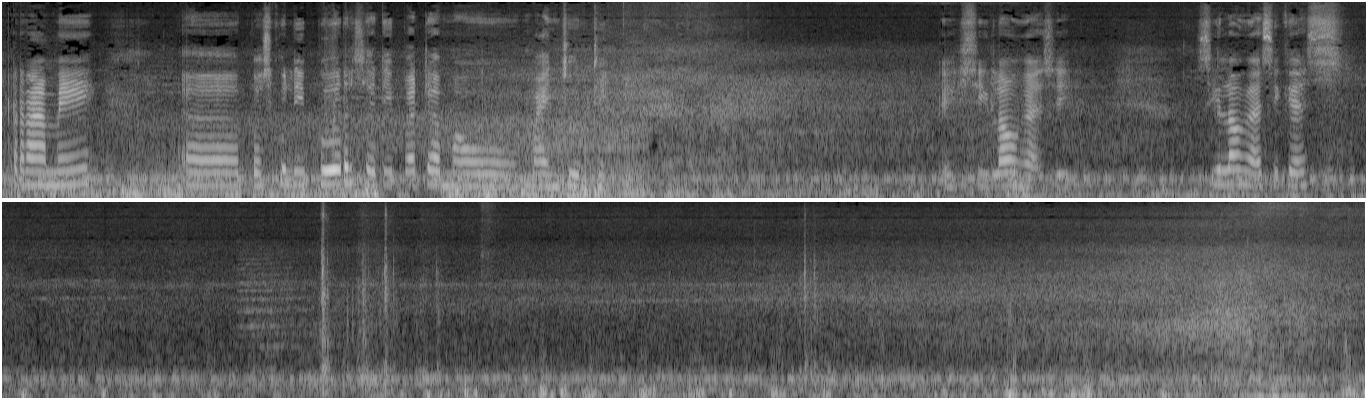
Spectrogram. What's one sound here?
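Wind buffets and rumbles steadily outdoors during a ride.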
